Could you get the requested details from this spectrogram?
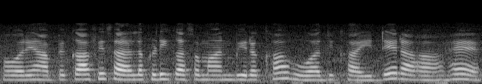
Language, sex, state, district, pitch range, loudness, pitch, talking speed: Hindi, female, Haryana, Rohtak, 210-235 Hz, -17 LUFS, 220 Hz, 185 wpm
